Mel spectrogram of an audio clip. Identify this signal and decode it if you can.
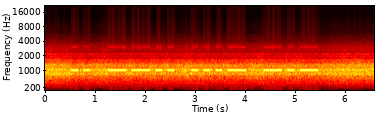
Morse code, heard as a keyed tone, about 10 wpm, 1020 Hz, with radio static and a narrow filter. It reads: IZVK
